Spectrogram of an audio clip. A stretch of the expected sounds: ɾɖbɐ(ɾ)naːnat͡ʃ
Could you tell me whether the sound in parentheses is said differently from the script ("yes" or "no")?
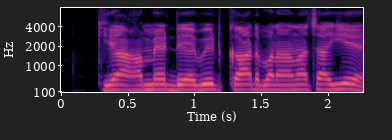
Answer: yes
